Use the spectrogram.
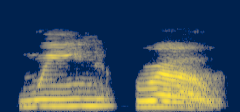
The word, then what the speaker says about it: Yun Rou: this, and it's called Mistress Miao, which we pronounce as Miao, but Miao, and this is Monk Yun Rou, and that's Yunrou.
